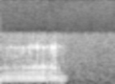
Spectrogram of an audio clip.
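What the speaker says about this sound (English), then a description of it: "I can hear him snoring, Theresa." A sleeping man lets out a single low, rumbling snore that cuts off abruptly, faint and close, followed by quiet.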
